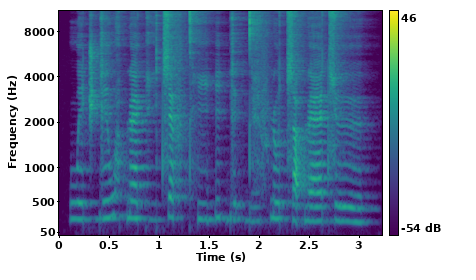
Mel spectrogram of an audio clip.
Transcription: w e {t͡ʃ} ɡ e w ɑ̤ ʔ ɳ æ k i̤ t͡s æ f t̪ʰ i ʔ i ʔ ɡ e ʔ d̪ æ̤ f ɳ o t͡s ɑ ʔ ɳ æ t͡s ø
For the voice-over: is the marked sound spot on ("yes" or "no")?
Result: yes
